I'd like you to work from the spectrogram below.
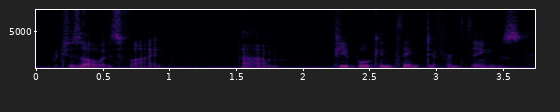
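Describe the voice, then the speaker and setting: Speaking with an American accent, a man keeps his intonation monotone and flat. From United States. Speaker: gaming youtuber. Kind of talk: casual commentary while playing a game. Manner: rambling with many fillers and restarts.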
